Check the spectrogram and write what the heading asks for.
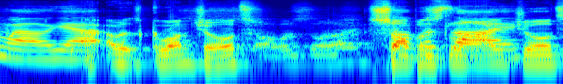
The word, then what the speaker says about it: Szoboszlai: Szoboszlai, brilliant stuff. We have him there for pronunciations and camera work.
